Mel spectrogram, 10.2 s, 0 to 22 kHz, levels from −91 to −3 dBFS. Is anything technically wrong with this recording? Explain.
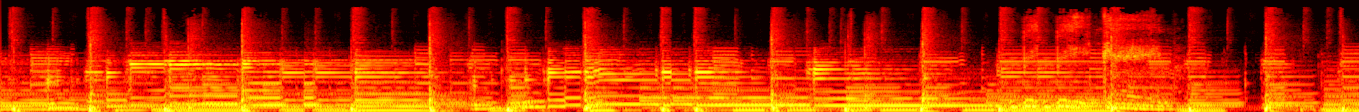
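Yes. Overlapping chunks cause a stutter at 2.28, 5.03 and 7.78 s. Each new 2.5 s chunk begins 250 ms before the previous one ended, so that quarter-second replays at every join. Unlike a dropout, nothing goes missing: sound repeats, at a steady 2.75 s spacing.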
